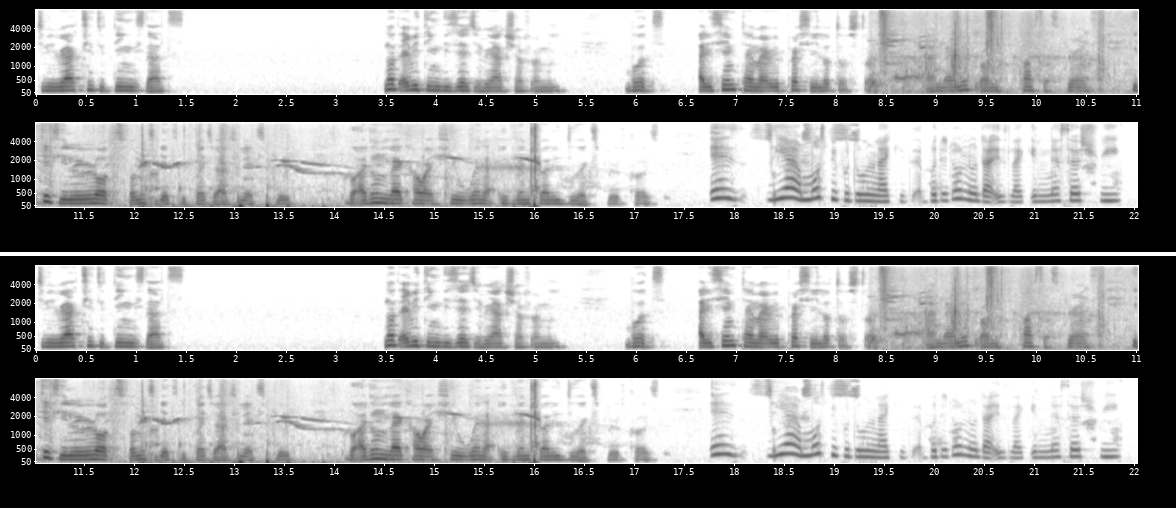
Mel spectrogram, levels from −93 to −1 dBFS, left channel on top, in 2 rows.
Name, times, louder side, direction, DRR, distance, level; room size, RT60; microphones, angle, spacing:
voice 1, 0.0-1.5 3.5-5.3 5.9-6.3 6.6-8.5 8.9-13.6 14.1-17.2 18.3-18.4 18.7-18.8 19.0-19.2, right 1 dB, 10° right, 3.0 m, -39 dB
sound 1, 8.3-16.1, equal, 5° left, 4.6 m, -43 dB
voice 2, 17.8-21.9, left 2 dB, 55° left, 1.5 m, -44 dB
head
